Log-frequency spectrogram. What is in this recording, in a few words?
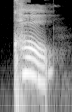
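"kou", fourth tone, pinyin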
